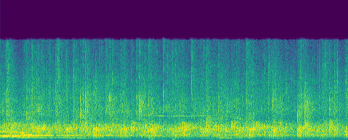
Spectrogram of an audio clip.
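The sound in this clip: Audience applause welcoming a speaker to the stage, a dense, steady wash of clapping that stays fairly even in loudness across the few seconds.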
